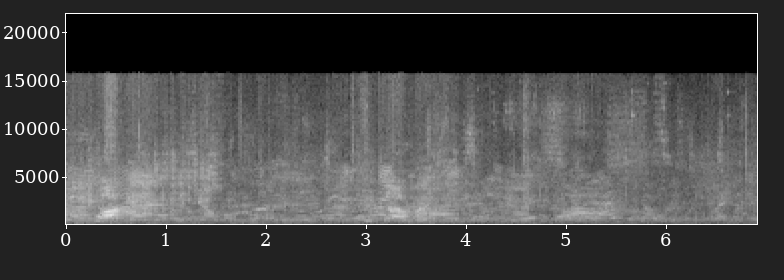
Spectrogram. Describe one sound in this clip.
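Children chatter and call out nearby outdoors.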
